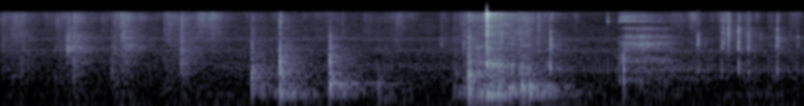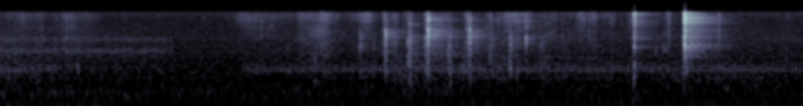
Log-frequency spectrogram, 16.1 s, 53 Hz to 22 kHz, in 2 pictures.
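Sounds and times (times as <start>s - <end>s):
metal parts clicking and knocking: 11.7s - 13.5s.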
